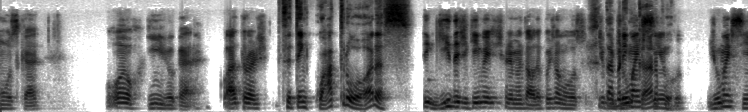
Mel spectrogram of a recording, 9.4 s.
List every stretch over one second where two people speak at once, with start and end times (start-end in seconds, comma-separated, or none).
7.3-8.5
